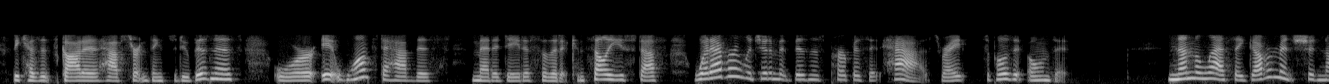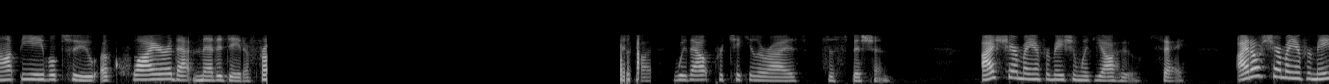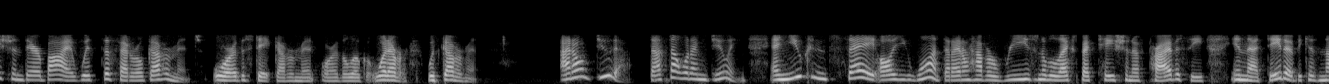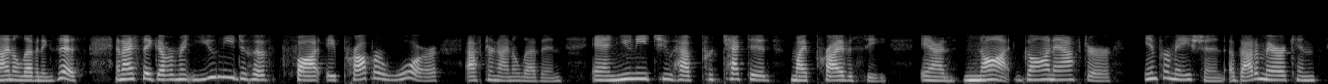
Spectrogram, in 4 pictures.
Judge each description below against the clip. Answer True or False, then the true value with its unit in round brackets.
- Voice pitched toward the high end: True (210 Hz)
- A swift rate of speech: False (155 wpm)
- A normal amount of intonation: True (4.3 semitones)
